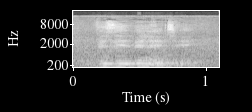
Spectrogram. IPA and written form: ˌvɪzɪˈbɪlɪtɪ (visibility)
